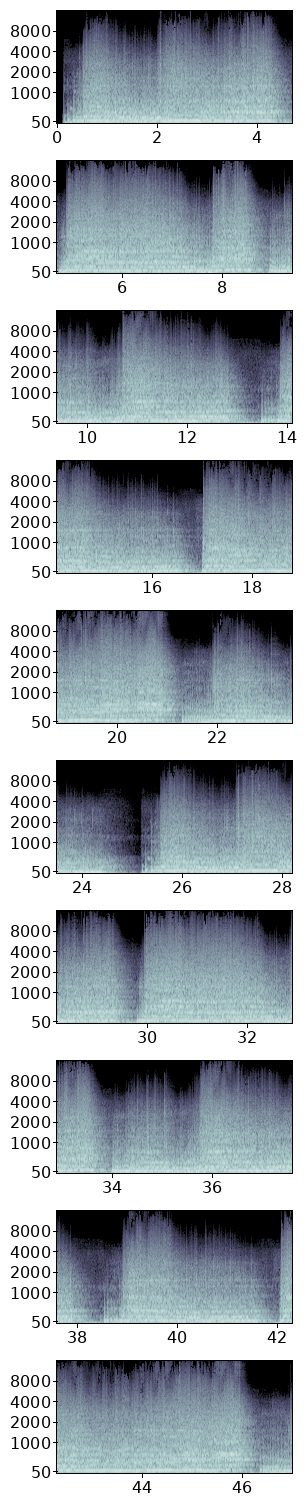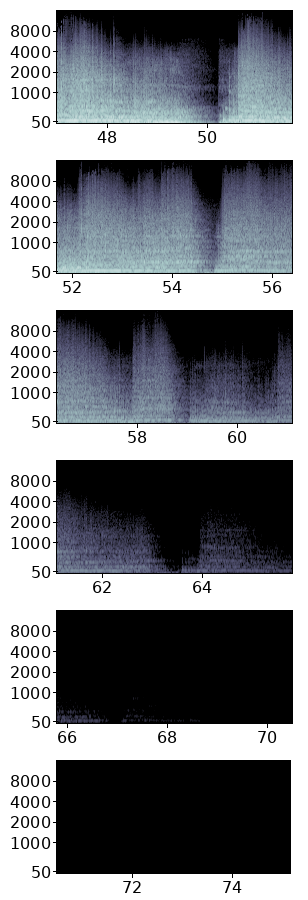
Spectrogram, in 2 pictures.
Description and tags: Daeodon Noises
Daeodon Noises
Roars, Noises, Daeodon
